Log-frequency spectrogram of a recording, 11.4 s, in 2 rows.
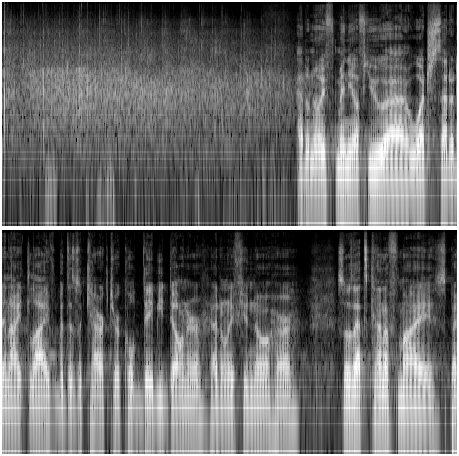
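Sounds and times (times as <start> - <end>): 
audience applause: 0.0 - 3.8
speech: 3.7 - 11.3.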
